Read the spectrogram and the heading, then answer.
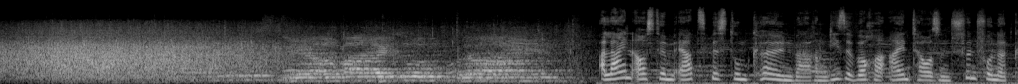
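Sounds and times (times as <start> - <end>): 
pilgrims applauding: 0.0 - 5.9
speech: 2.9 - 5.3, 6.0 - 10.1.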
